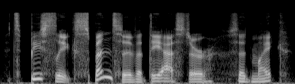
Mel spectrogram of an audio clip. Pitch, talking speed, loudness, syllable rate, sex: 160 Hz, 165 wpm, -20 LUFS, 4.8 syllables/s, female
